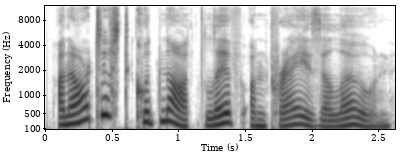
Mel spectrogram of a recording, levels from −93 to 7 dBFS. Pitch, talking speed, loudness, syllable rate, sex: 220 Hz, 185 wpm, -16 LUFS, 5.0 syllables/s, female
